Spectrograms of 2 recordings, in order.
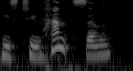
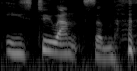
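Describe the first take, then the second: First: The H sounds are clearly pronounced. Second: The H sounds are left out. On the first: "instead of saying" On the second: "came from an area where they drop the H"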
